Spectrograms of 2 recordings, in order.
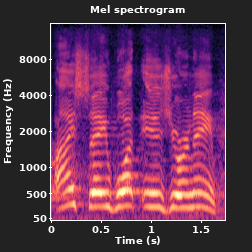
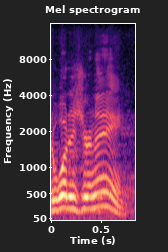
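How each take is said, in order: First: High, slow angry demand; understated roar, each word drawn out; mild enraged roar. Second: Said in the usual way. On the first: A narrator's reading. Emperor demands the soldier's name, mildly roared in rage. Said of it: "with a cry of rage, the emperor roared".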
